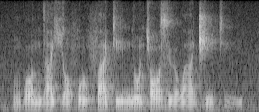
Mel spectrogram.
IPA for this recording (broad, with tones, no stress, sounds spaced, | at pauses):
m b ɔ˨ n d a˨ ç ɔ˨ f ɔ̃˨ f a˦ c i˦ n d ɔ̃˦ c ɔ˦ z ʉ˨ lˠ a˨ d͡ʒ i˦ cʰ i˨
